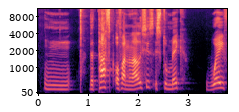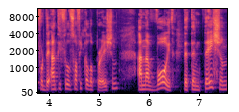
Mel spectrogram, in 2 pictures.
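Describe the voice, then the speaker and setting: A man with a Spanish accent speaks at a high pitch. The recording is very clean, with a silent background. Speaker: psychoanalyst lecturer. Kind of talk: lecture. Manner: halting, many repetitions and fillers.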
